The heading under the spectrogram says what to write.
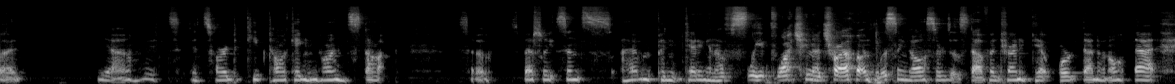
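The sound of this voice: In a put-on character voice, the speaker sounds raspy and croaky, keeping a moderate pace and fairly even intonation amid big swings in loudness. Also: woman, medium pitch for a woman.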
